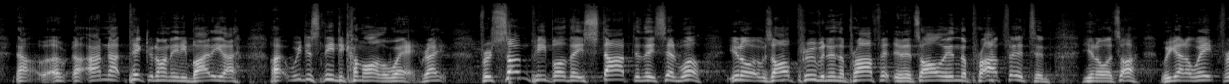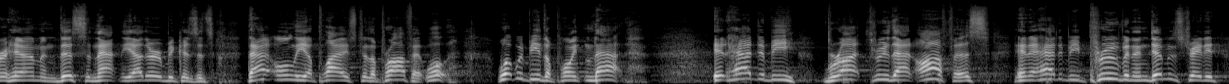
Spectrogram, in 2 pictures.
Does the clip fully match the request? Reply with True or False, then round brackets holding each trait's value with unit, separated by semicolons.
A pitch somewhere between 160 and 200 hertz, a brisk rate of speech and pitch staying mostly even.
False (190 Hz; 220 wpm; 3.3 semitones)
